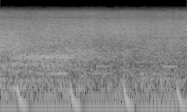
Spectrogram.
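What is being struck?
Nothing is struck.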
